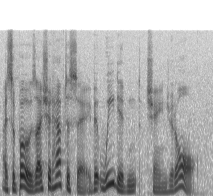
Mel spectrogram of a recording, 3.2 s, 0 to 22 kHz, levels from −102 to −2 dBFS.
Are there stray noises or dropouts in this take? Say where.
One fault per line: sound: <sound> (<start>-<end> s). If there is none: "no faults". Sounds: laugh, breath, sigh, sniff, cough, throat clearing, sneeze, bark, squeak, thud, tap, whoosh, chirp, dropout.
no faults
